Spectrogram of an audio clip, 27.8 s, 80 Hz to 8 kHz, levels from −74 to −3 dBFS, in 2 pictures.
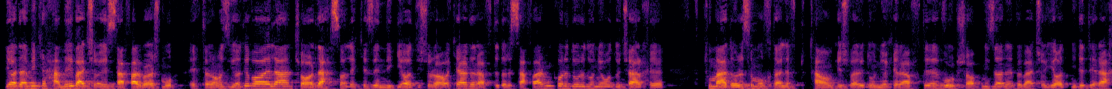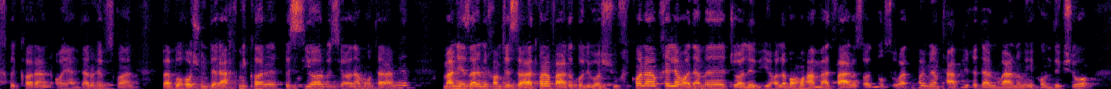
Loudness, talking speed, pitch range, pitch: -25 LUFS, 175 wpm, 135-165 Hz, 150 Hz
